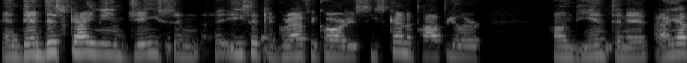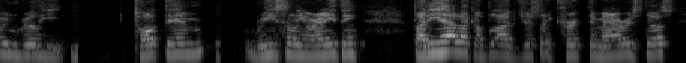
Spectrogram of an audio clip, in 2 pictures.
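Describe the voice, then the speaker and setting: A man's voice: high voice, fairly even intonation, moderate pace, low-quality recording. A man chatting casually as a podcast co-host, rambling and often losing his thread. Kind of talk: casual chat about collecting.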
